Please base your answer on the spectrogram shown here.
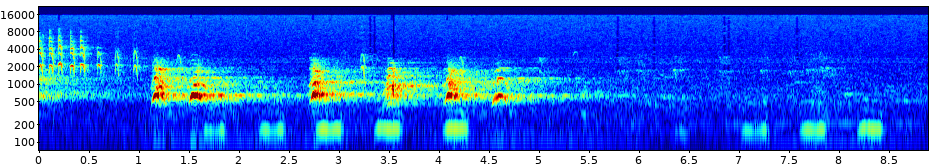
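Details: Male great gray owl vocalizing at a snag tree nest on the evening of 21 April 2019, just before visiting. Faint high chatter opens the sequence, then harsh, loud bursts, then low hoots about every half second.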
